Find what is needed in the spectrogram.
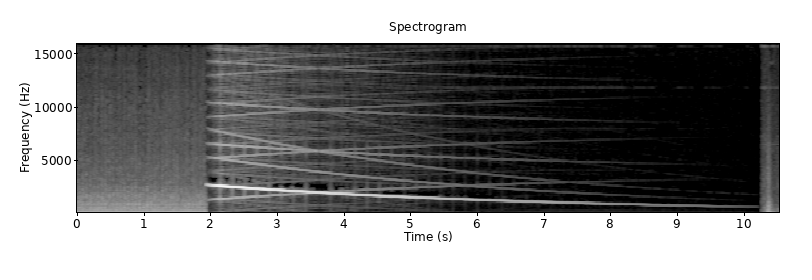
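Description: A low steady hum, then about two seconds in a loud cartoon falling whistle: one long whistle tone that slides steadily down in pitch and fades away over about seven seconds.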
